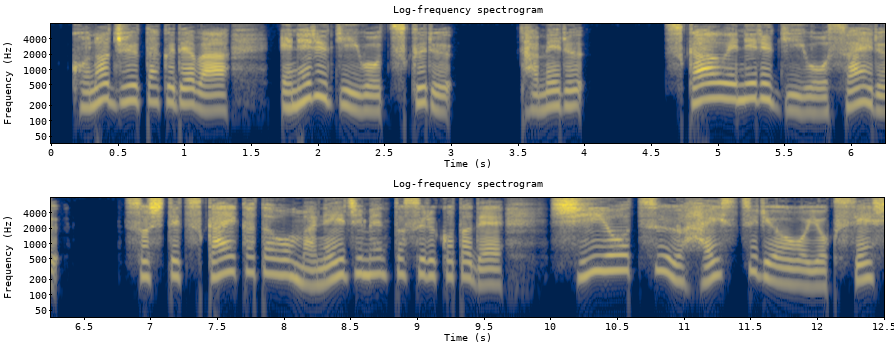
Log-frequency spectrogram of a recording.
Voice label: Japanese narration

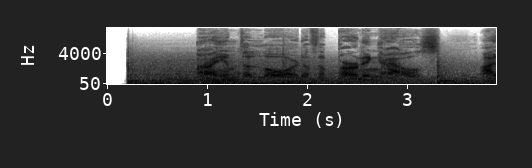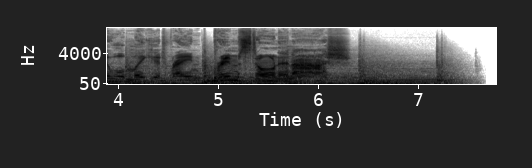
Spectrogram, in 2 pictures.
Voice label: Demon Voice Character Voice Gutteral Angry Evil

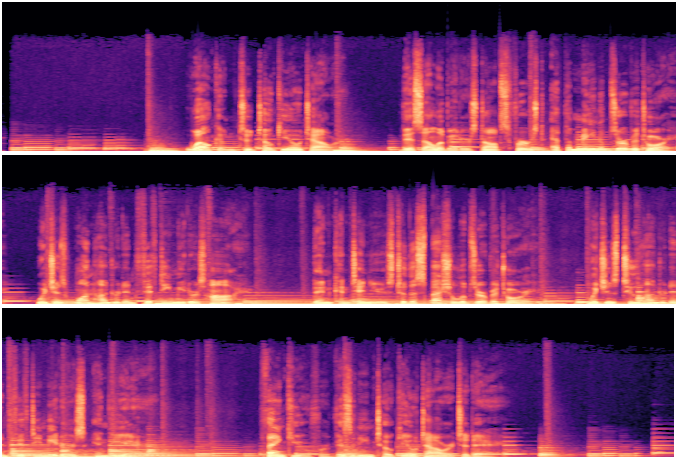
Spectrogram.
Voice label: Tokyo Tower Elevator Announcement

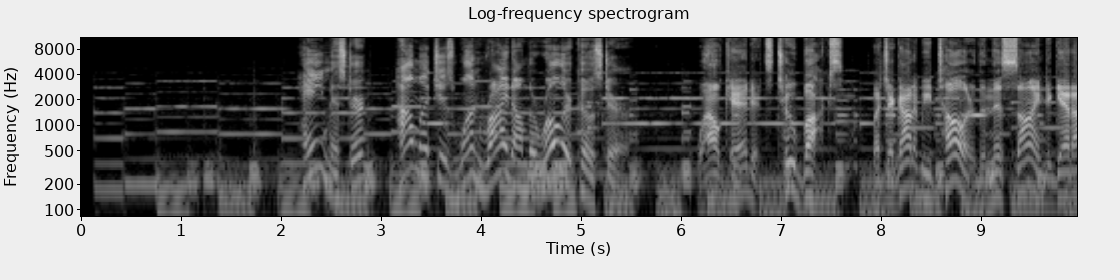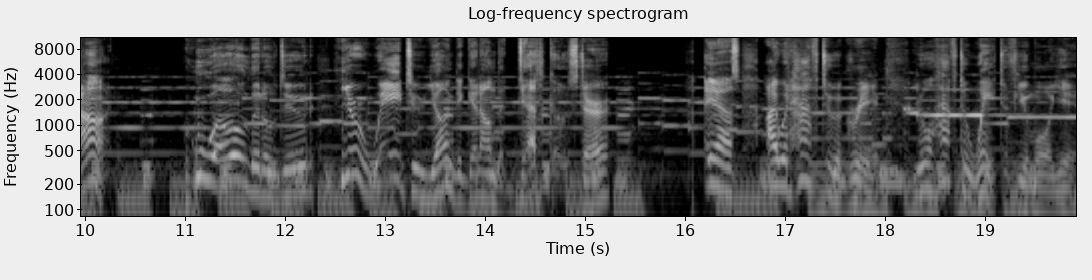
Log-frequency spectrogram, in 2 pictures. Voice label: Childrens Show Character Voices

